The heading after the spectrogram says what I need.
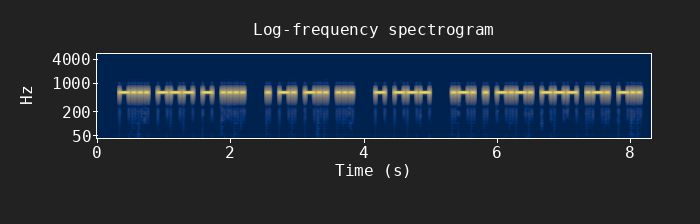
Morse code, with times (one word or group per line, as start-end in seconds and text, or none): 0.3-2.2 BOTH
2.5-3.8 ENDS
4.2-5.0 TO
5.3-8.2 RECORD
